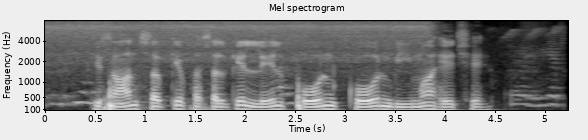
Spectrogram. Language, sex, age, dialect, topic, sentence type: Maithili, male, 36-40, Eastern / Thethi, agriculture, question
